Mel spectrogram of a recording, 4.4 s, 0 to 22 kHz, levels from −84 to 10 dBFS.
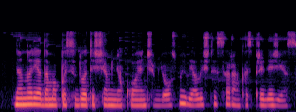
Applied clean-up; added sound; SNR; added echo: neural separator model SepFormer DNS4.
